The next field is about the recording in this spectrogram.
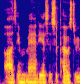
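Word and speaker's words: Ozymandias: I always liked it more than than how Aussie Mandas is supposed to be pronounced, but so I prefer Ozen Dias.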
